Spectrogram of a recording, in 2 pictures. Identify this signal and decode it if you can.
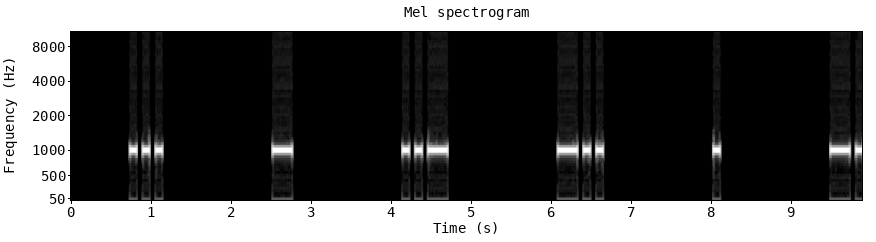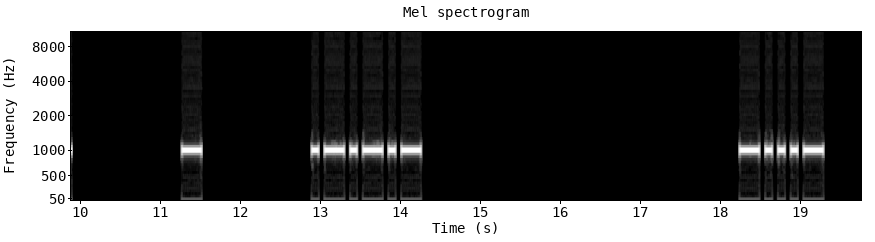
Morse code, heard as a keyed tone, about 15 wpm, spaced as for 5 wpm, 1000 Hz. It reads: STUDENT. <BT>
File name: qotdfiles / 5wpm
